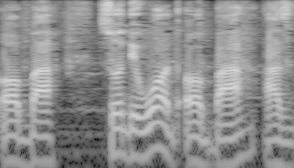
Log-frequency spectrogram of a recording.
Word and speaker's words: Oba: Oba as a title has been mispronounced by so many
